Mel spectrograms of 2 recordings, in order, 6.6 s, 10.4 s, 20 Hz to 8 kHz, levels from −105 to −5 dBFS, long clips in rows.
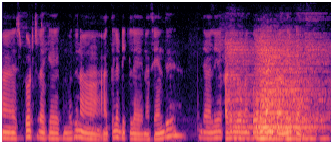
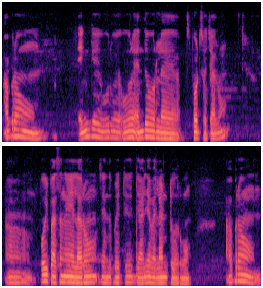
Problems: background sounds at intervals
